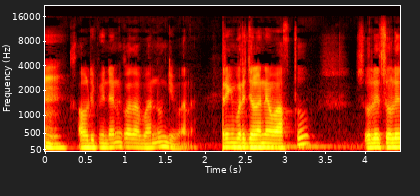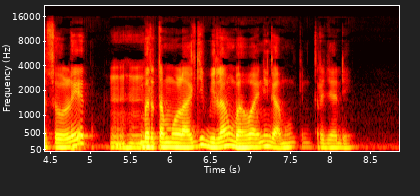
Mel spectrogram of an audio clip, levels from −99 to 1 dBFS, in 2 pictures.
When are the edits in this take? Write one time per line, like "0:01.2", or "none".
0:02.2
